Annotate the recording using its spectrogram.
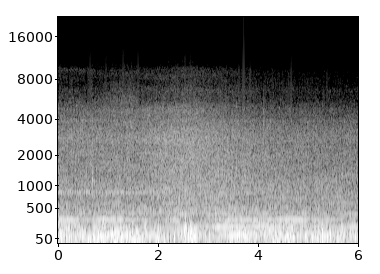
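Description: Cummins turbodiesel inline-six in a Ram 2500 pickup running at low speed, a steady low drone.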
